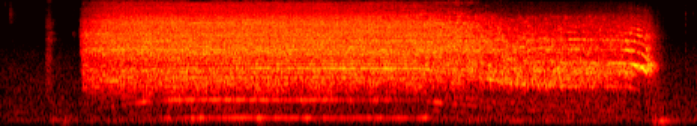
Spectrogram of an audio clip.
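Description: A power screwdriver drives screws into the plastic rear differential cover of an XMAXX RC truck, letting out one sustained high whine that runs for about four seconds, then winds down with a brief ratcheting catch.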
